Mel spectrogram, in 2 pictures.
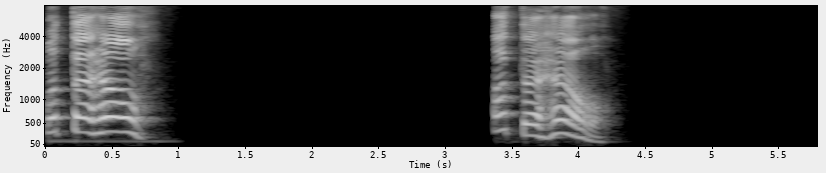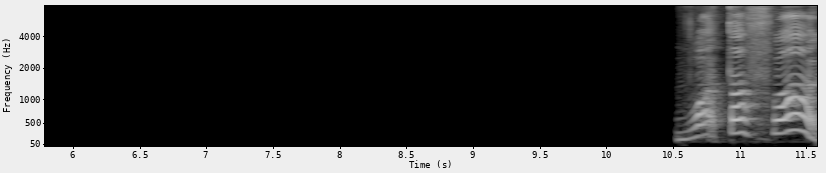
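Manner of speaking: high, angry, upset exclamations in an outburst. Unable to log in to Midnight City, the speaker rants: upset. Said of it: "I'm upset".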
